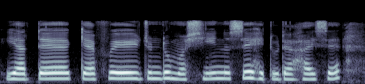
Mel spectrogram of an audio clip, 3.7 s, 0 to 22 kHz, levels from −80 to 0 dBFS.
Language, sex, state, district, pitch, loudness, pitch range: Assamese, female, Assam, Kamrup Metropolitan, 270 Hz, -14 LUFS, 255-275 Hz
